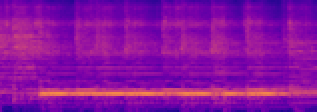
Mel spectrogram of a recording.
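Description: A berimbau, capoeira's steel-strung musical bow with a gourd resonator, struck with a stick while the caxixi basket rattle in the same hand shakes with each stroke. A ringing note is held for most of the two seconds.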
